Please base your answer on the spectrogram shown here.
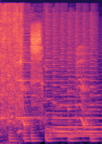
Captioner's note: babbling stream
